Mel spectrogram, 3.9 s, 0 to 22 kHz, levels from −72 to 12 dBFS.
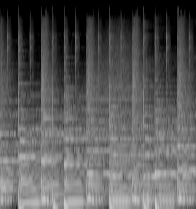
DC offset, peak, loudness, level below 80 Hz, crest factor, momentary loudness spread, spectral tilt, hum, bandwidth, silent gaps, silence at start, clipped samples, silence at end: under 0.1%; 0 dBFS; -15 LUFS; -24 dBFS; 14 dB; 2 LU; -5 dB/octave; none; 19 kHz; none; 0 s; under 0.1%; 0 s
